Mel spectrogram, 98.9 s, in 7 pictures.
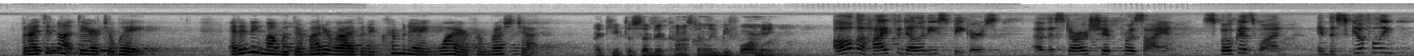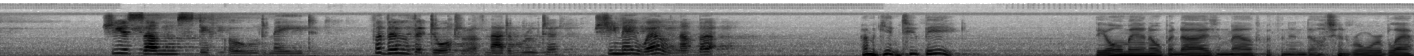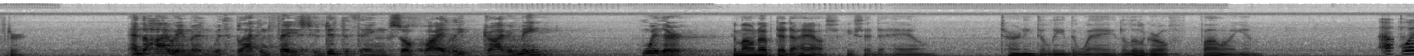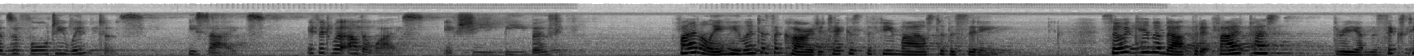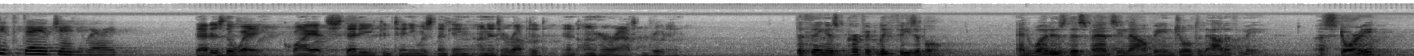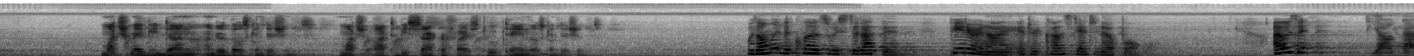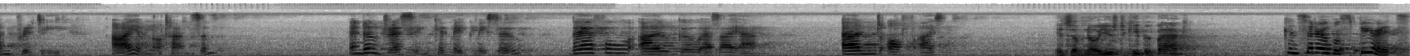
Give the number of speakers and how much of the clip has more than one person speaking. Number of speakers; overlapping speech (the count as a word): six, no overlap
